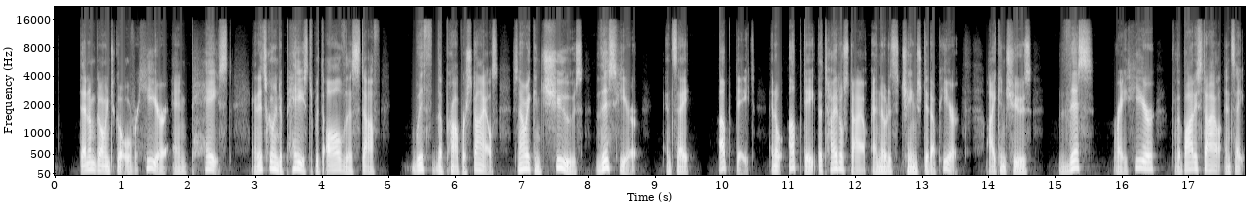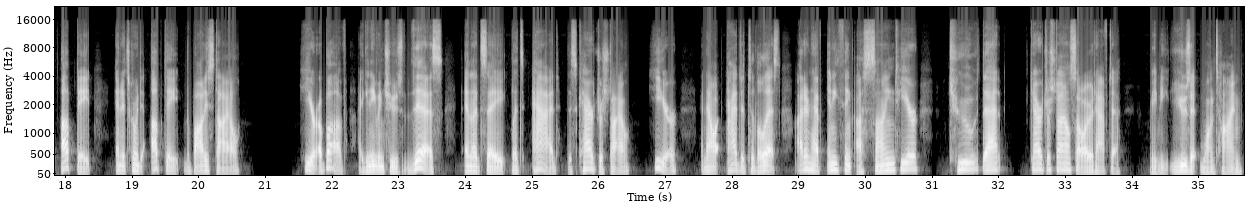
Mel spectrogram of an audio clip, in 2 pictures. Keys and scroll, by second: 1.9 super+v.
